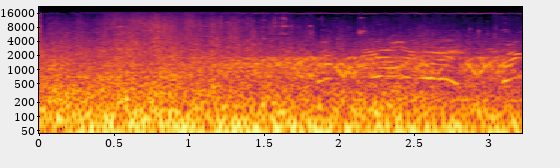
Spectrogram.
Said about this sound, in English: Before firefighters can put out the blaze, a second explosion, more powerful than the first, rocks the area.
